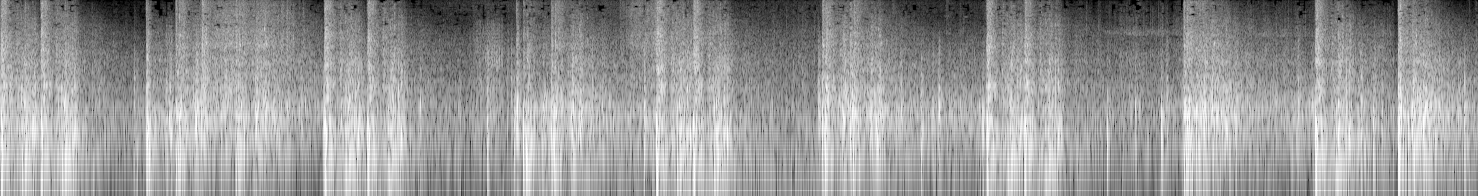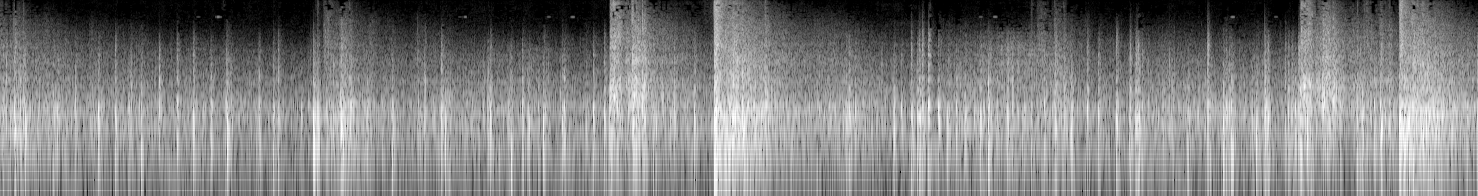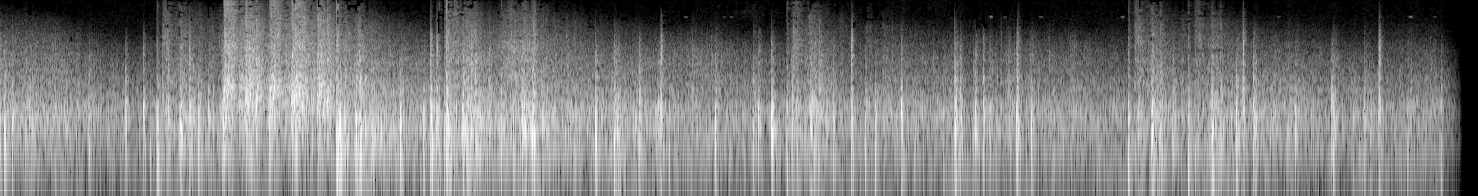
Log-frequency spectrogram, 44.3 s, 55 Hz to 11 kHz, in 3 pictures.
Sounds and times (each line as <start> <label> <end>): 0.0 rockets 44.2
0.0 Firework 44.2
